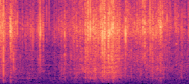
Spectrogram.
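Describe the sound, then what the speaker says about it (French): A well-packed parcel, just taken out of a Lettre Max envelope, is unwrapped up close, giving a steady run of crinkling and crumpling packaging noise with a few louder rustles, and no one talks. "donc je déballe en même temps car je viens juste de le sortir de la lettre max, donc très bien emballé"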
